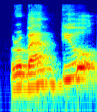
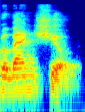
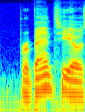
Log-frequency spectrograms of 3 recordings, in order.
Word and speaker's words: Brabantio: At first, ব্রোবান্টিও অর ব্রোবানশিও, এরকম বিভিন্ন রকম ভাবে উচ্চারণ করা হয়।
